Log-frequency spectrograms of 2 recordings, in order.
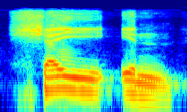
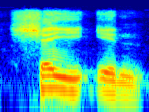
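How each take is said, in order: First: The vowel is said short and soft. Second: The same.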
